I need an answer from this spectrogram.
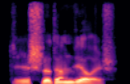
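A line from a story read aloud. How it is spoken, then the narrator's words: Plain. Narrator (Russian): спросил он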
